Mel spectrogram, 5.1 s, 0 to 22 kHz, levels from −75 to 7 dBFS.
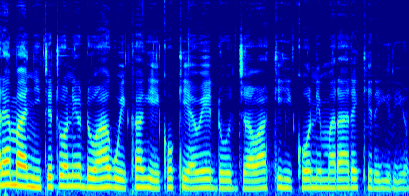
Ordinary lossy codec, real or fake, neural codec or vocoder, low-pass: none; real; none; none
